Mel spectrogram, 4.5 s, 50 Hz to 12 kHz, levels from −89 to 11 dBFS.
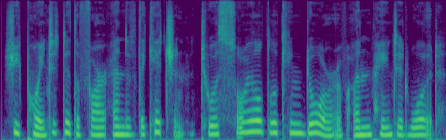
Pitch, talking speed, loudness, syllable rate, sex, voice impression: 200 Hz, 230 wpm, -18 LUFS, 5.4 syllables/s, female, very feminine, slightly young, adult-like, thin, tensed, slightly powerful, very bright, soft, very clear, fluent, cute, intellectual, very refreshing, sincere, calm, friendly, very reassuring, unique, very elegant, very sweet, slightly lively, very kind, modest, light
